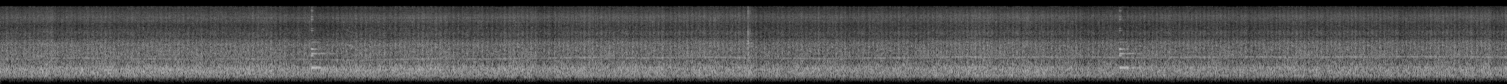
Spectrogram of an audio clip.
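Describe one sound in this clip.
A hovercraft's fan engine drones steadily.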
